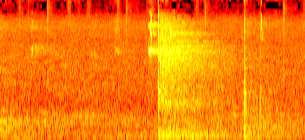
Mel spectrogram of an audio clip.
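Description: A volleyball is received with the fingertips, giving a sharp slap of contact. A second, fainter hit follows about a second later over quiet indoor room noise.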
